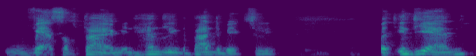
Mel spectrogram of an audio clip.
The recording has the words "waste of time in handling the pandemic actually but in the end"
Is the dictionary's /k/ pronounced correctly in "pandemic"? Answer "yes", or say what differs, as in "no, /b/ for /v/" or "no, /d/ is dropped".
no, /k/ is dropped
